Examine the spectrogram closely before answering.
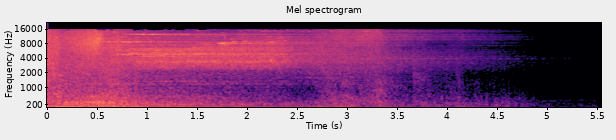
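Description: A triumphant game fanfare plays and slowly fades.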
